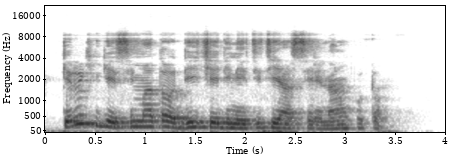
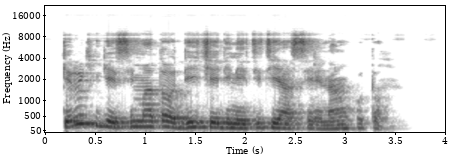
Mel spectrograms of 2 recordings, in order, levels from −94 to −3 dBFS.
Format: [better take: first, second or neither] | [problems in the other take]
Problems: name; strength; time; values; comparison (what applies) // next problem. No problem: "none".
second | noise reduction (neural mask model Resemble Enhance denoiser)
